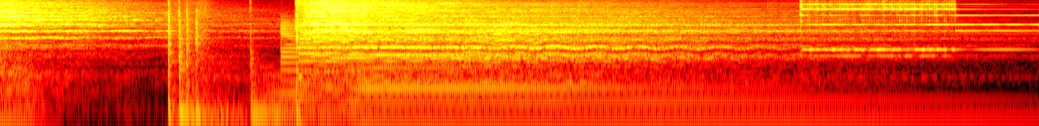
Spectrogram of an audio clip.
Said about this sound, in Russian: Зазвонит твой телефон на проводе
